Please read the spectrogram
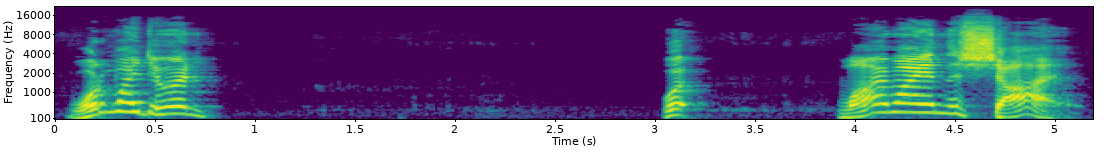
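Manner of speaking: startled. Real, not acted. Startled at own camera view.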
